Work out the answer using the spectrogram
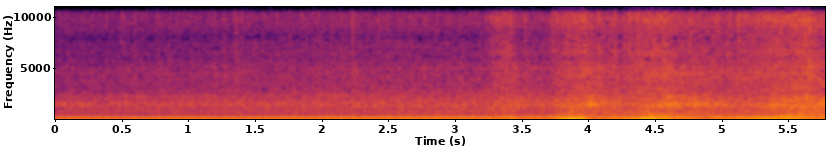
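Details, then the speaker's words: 1979 Yamaha SRX snowmobile two-stroke after fuel and cooling system work and fuel pump issues, first run with cooling system hooked up: steady idle, several quick blips dropping back cleanly without stumbling; normal, responsive revving. "run sounds too bad to me I'm pretty healthy"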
